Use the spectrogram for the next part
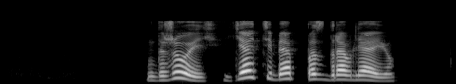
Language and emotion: Russian, positive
